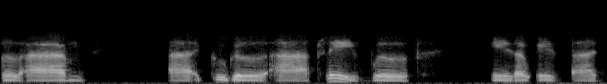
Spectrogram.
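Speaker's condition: Stutter; stutter since age 3 after a fall with head impact, four front teeth knocked out; as a child unable to say own name, severe stuttering at school; repeated words, prolonged sounds

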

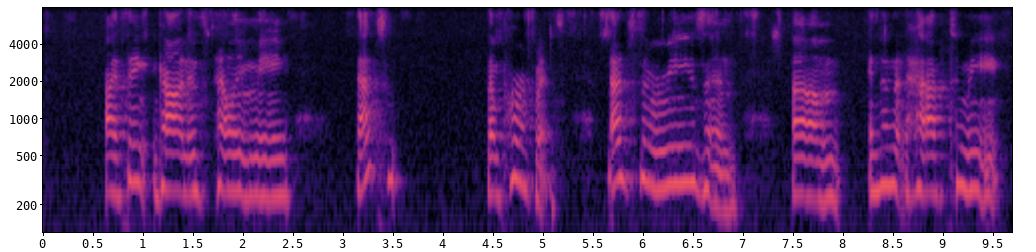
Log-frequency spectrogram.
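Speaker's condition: ALS; used amplifier much of the time to be heard

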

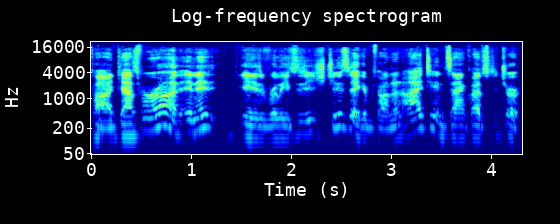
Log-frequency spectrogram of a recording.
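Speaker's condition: No condition

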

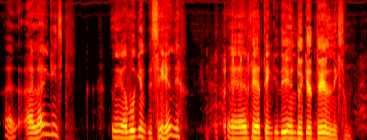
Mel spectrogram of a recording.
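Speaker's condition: Cerebral palsy; poor balance

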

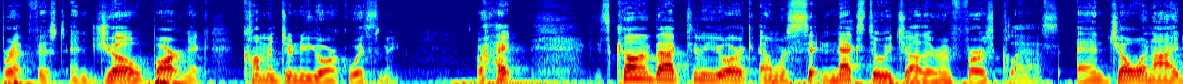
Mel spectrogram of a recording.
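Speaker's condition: No condition

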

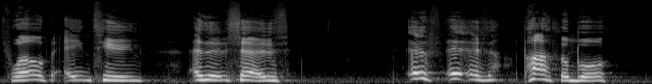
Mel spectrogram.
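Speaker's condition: Cerebral palsy; more difficult when nervous

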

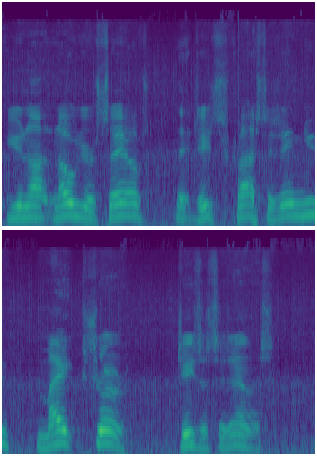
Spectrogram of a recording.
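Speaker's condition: ALS; father died of same disease, diagnosed by doctor in Lubbock, second opinion in Dallas; diagnosed 2.5 months ago, more physically limited than a year ago, progressing; somewhat affected, evident today

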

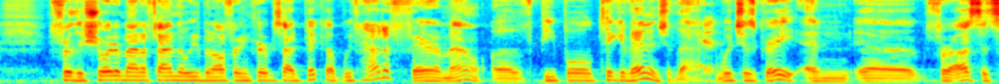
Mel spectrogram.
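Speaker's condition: No condition

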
